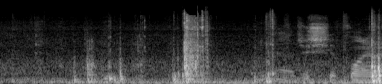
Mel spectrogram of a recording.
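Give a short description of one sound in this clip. Plastic case latches snap open with sharp clicks.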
